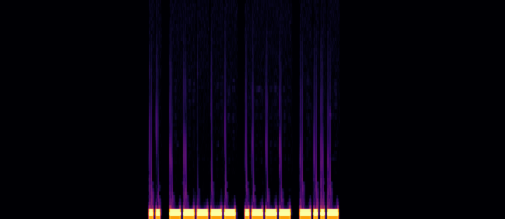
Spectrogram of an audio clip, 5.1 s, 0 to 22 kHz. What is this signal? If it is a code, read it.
Morse code, heard as a keyed tone, about 34 wpm, 700 Hz. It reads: I0JX
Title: DXCC-100 Call Signs - 4 Characters - Repeated 3x - 35wpm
